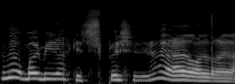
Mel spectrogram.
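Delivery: speaking through a yawn. Closing out a play session, talking to listeners while yawning. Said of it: "Sorry, I'm yawning".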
